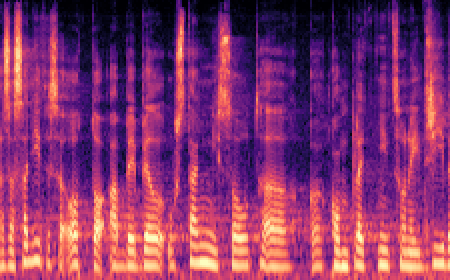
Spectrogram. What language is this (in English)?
Czech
